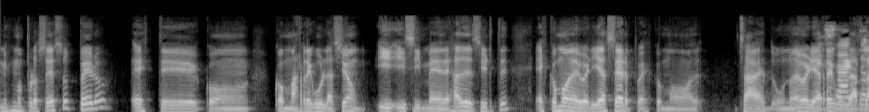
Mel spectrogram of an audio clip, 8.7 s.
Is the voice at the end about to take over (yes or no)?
yes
